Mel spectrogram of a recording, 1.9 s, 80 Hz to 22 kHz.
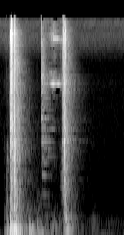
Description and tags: Opening a lightweight wooden door with metal lock in a student flat. Recorded with Voice Record Pro on Samsung Galaxy S8 smartphone and edited in Adobe Audition.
